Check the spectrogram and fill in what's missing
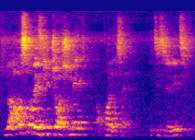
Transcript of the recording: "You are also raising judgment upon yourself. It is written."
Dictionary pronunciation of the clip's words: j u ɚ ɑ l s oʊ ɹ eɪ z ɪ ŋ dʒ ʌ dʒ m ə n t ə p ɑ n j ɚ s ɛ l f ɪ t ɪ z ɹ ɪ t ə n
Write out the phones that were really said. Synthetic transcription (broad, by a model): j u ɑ ɑ l s oʊ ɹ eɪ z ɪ dʒ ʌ dʒ m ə n t ə p ɑ n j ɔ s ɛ f ɪ t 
